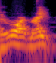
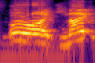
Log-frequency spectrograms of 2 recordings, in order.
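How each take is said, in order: First: It is said in a natural British accent. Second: It is a put-on American imitation of British. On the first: This is how locals actually say it. The speaker calls it right. "Like we go" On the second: This mocks how outsiders fake the accent. The speaker calls it wrong. "that's how the Americans would do it"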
